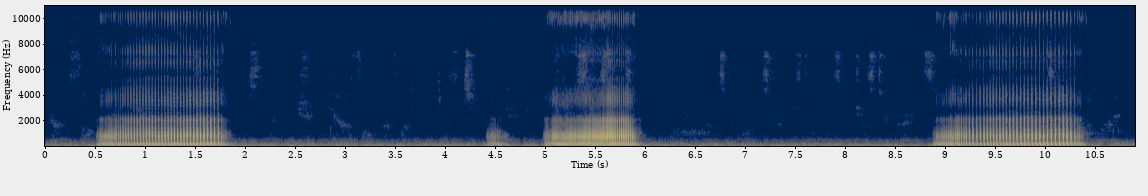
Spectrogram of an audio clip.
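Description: Loud, rasping snores, three long breath sounds with quiet gaps between them, over steady low room hum.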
